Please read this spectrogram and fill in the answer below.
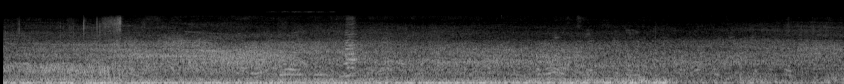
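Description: City street ambience of road traffic passing close by, with a heavy low rumble and a hubbub of people's voices. The rumble drops away about two-thirds of the way through.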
